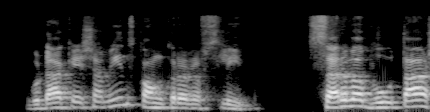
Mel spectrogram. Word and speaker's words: Gudakesha: Sometimes people mispronounce it as Guda with that dot within. In Sanskrit, that is not there. That is a Hindi sound. The Sanskrit sounded da, ta, tha, da. So Aham Atma Gudakesha.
